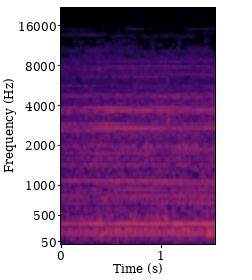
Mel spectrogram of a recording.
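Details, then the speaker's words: Vintage Compaq ML330 Pentium III server with SCSI drives; steady high whine over even fan rush, no clicks or grinding – normal SCSI drive whine. "Wow. I haven't heard a scuzzy whine in a long time. Yeah. You hear it and you think, wow, that SSD sounds bad."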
